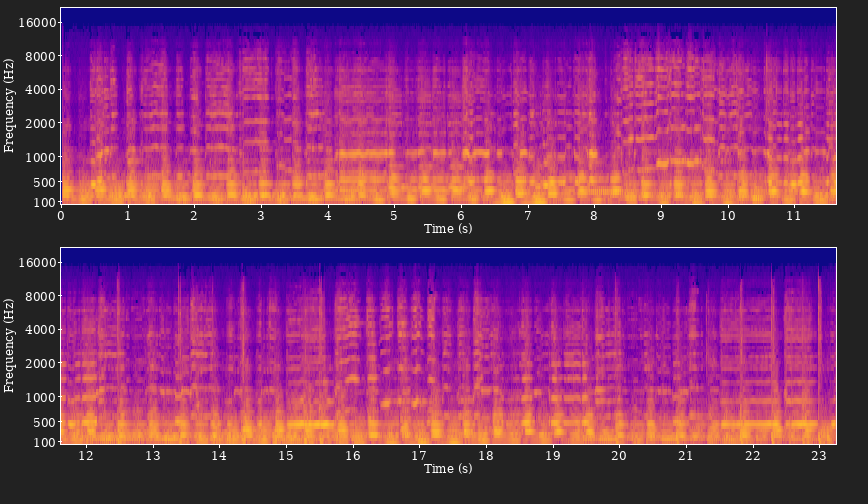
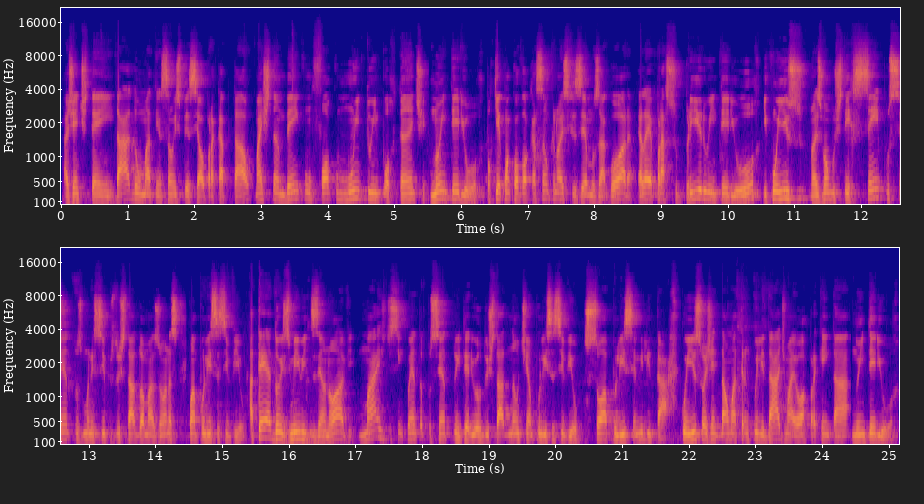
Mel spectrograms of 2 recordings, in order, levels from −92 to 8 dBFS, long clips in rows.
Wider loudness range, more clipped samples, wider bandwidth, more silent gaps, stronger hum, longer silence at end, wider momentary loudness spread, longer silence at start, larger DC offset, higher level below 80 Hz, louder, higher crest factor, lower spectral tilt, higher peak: about the same, 3 LU vs 3 LU; neither; second, 11.5 kHz vs 13.5 kHz; neither; neither; about the same, 0 s vs 0 s; about the same, 4 LU vs 6 LU; about the same, 0.05 s vs 0.05 s; neither; first, -44 dBFS vs -68 dBFS; first, -14 LUFS vs -24 LUFS; about the same, 14 dB vs 18 dB; first, -6.5 dB/octave vs -3.5 dB/octave; first, 0 dBFS vs -8 dBFS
